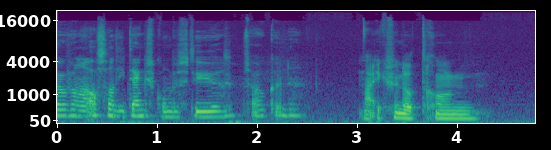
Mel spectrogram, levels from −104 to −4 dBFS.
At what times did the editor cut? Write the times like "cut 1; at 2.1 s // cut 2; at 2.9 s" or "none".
cut 1; at 1.7 s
